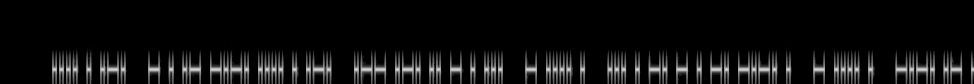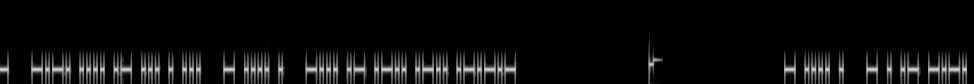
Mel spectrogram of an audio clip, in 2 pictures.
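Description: Rapid Morse code at about 35 words per minute: a single steady mid-pitched tone keyed into quick dots and dashes, broken by a short pause and a faint blip before sending resumes.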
